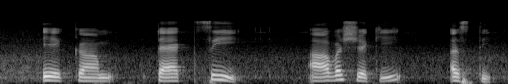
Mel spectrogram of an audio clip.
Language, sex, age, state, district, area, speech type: Sanskrit, female, 45-60, Karnataka, Chikkaballapur, urban, spontaneous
